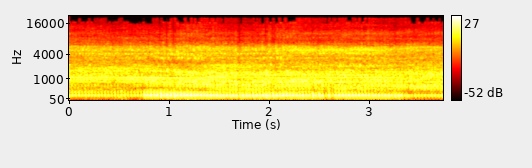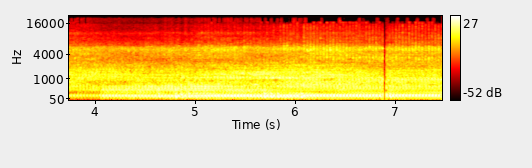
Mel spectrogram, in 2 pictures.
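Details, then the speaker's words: 1997 3000-watt portable generator, Tecumseh engine, sat 20 years with old gas: note surges and sags instead of holding governed speed, only about 115 volts output; hunting from a varnished, pitted carburetor, replaced afterward. "we'll kick this thing on you've listened to you hear it struggling it can't seem to govern itself because the carburetors in such a bad shape"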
